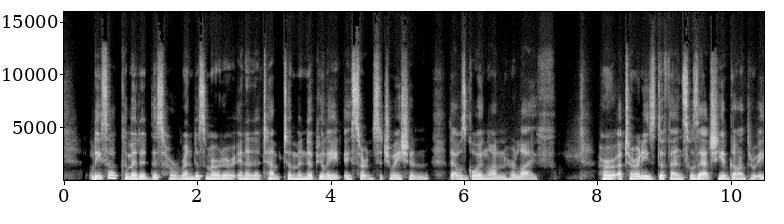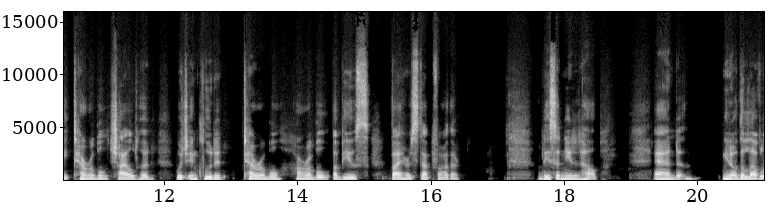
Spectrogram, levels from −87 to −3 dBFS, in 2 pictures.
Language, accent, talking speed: English, American, 135 wpm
